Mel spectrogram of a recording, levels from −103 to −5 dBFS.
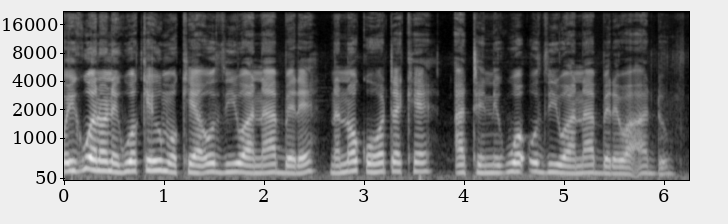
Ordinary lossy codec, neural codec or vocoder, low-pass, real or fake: none; none; none; real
